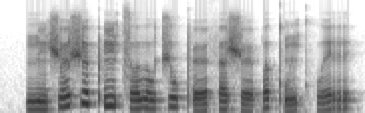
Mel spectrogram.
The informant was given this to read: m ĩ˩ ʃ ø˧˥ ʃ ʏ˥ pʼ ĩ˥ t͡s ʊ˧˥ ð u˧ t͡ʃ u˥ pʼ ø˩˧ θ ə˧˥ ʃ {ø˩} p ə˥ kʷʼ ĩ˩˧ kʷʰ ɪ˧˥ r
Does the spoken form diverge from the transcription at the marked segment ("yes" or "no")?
no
